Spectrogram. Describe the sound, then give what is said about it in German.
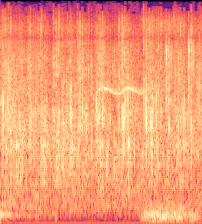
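A steady wash of audience applause, many hands clapping at once in a dense, continuous patter that holds at an even level throughout, given for a sermon. “Also ja, gebt ihr ruhig einen Applaus.”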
